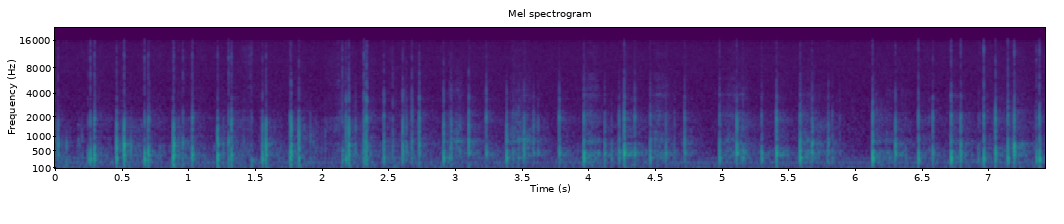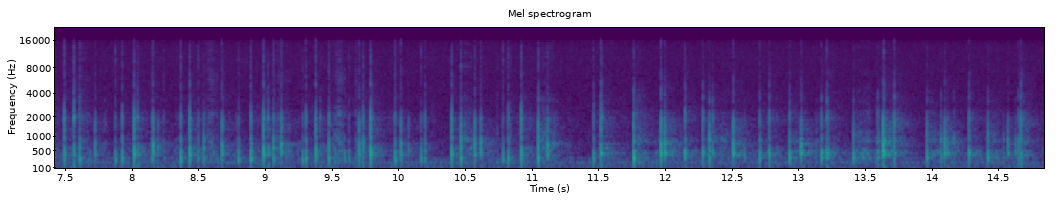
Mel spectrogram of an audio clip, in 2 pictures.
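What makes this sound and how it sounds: Fingertips and short nails tap rapidly and steadily on a small, hollow, beige rectangular cardboard box held upright. The result is a continuous stream of short, dry, hollow knocks with a midrange body around 300 Hz and almost no ring, mixed with light scratchy nail clicks over a faint low hum.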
